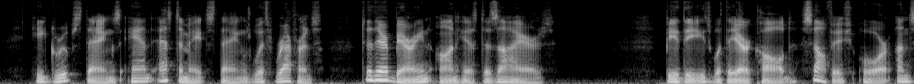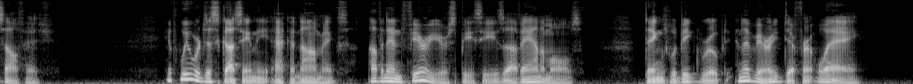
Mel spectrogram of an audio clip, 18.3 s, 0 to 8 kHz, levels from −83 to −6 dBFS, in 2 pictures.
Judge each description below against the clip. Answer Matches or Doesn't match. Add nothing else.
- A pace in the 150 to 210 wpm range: Doesn't match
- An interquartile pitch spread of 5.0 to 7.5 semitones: Matches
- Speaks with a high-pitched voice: Doesn't match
